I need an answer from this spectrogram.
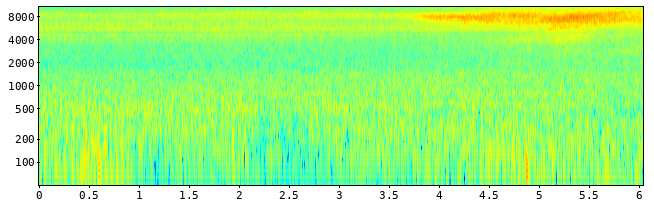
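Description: Kintetsu electric train running past the platform: a steady rumble of wheels on rail, with a high hiss joining about four seconds in.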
